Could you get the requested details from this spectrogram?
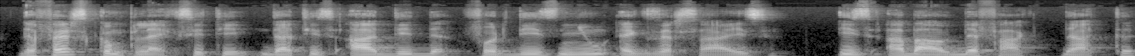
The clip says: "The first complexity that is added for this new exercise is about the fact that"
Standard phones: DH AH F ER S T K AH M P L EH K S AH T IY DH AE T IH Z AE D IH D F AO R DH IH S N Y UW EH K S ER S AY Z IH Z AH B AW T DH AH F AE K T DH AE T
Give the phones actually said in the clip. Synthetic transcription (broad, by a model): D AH F ER S T K AH M P L EH K S AH T IY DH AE T IH Z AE D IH D F AO R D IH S N Y UW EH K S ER S AY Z IH Z AH B AW T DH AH F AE K T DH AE T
